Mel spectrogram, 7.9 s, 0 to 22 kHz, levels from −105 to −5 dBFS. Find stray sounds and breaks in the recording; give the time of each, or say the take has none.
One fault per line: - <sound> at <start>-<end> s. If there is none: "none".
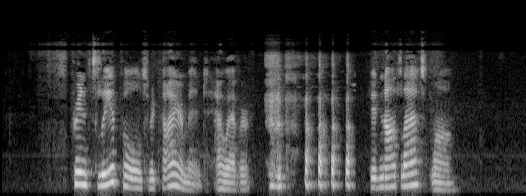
- laugh at 4.0-5.3 s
